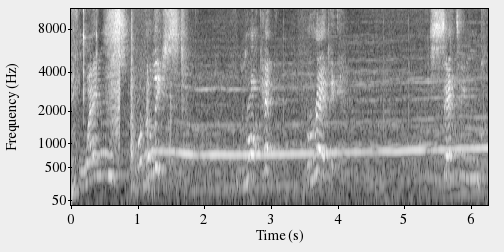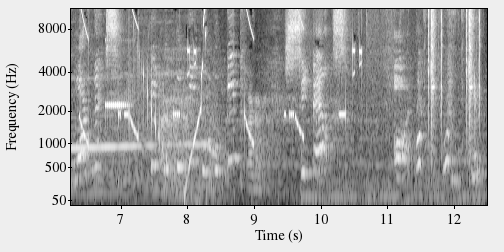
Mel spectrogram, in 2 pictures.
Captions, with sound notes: Wings released. [ROCKET ENGINE STARTING] Rocket ready. Setting coordinates. BEEP, BOOP, BOOP, BEEP, BOOP, BOOP, BEEP. Seatbelts on. Woo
